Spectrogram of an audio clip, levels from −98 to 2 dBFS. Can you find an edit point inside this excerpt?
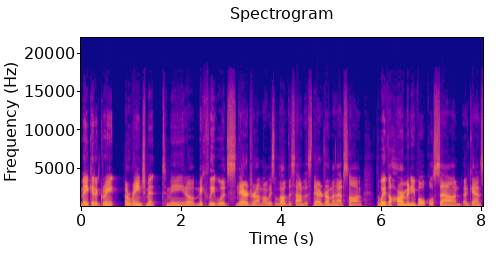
no; 0 cuts

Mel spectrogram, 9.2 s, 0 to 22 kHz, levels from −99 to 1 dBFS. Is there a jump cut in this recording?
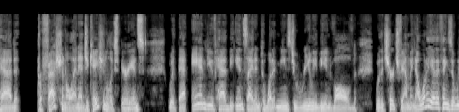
no; 0 cuts

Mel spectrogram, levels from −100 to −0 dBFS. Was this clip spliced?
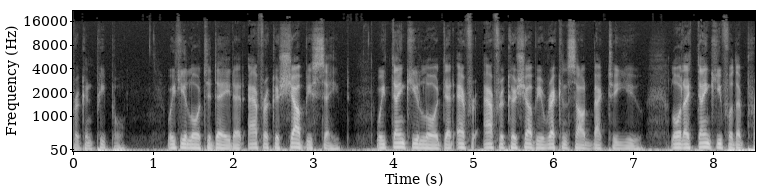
yes; 1 cut; at 1.3 s

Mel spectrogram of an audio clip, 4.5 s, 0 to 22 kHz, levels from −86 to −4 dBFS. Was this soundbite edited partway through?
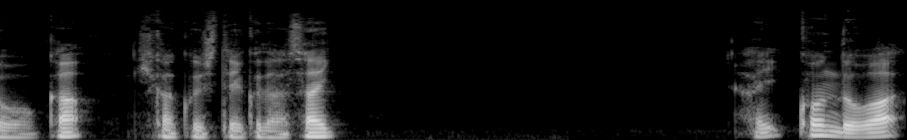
no; 0 cuts

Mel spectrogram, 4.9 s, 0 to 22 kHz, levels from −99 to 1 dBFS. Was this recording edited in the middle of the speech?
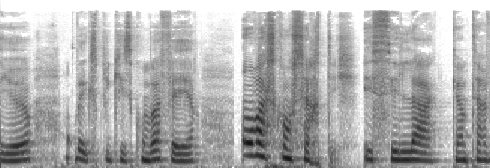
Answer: no; 0 cuts

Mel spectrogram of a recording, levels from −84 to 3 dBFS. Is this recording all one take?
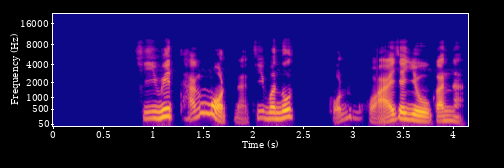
yes; 0 cuts

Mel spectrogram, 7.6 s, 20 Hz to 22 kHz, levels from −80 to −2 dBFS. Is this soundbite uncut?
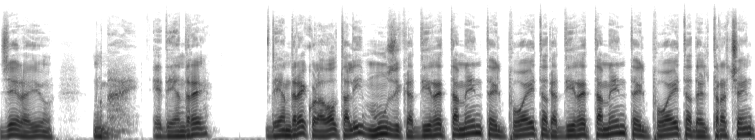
no; 4 cuts; at 1.0 s, 1.4 s, 2.4 s, 5.5 s

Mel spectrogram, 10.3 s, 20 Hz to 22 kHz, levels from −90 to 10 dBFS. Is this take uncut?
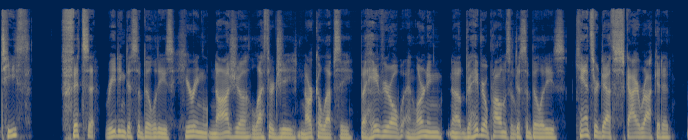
no; 5 cuts; at 1.4 s, 3.1 s, 5.4 s, 7.7 s, 8.5 s

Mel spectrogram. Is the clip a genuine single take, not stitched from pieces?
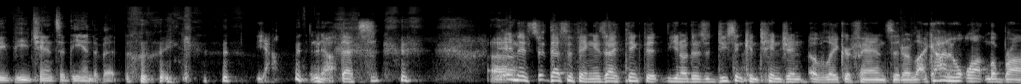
yes; 0 cuts

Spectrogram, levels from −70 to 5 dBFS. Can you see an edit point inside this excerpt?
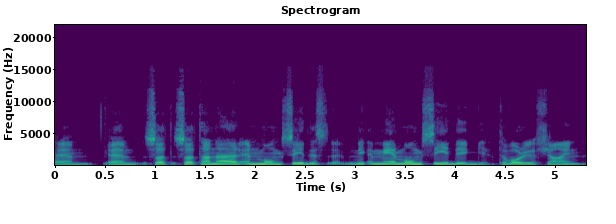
yes; 3 cuts; at 1.1 s, 1.8 s, 3.1 s

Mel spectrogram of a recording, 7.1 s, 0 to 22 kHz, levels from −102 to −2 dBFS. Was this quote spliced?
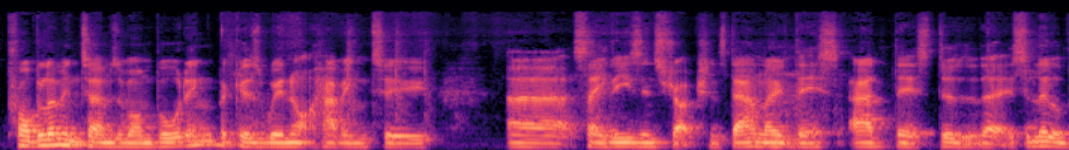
yes; 1 cut; at 4.1 s

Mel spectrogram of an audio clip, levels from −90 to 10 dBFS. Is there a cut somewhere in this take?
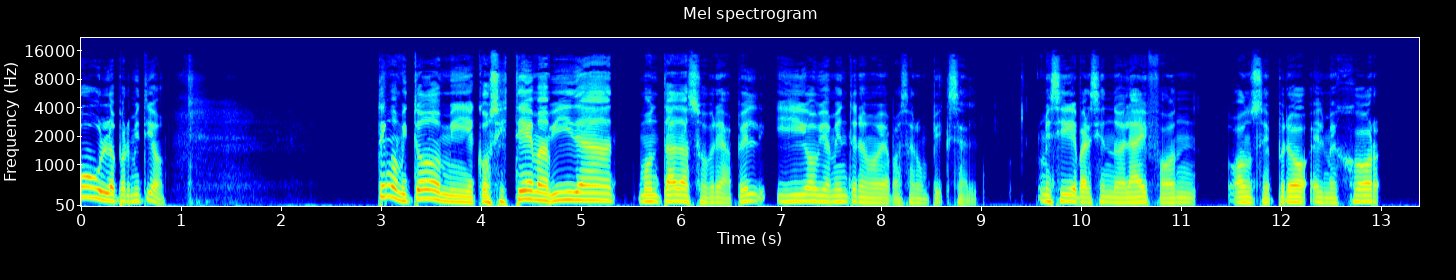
yes; 1 cut; at 4.7 s

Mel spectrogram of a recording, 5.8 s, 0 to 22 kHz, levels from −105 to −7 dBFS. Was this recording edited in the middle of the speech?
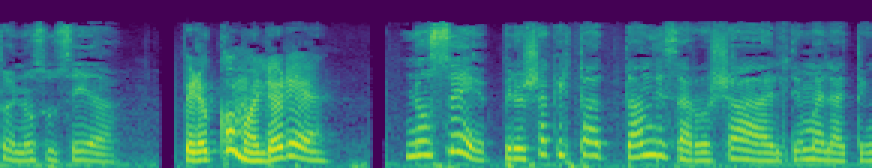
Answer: no; 0 cuts

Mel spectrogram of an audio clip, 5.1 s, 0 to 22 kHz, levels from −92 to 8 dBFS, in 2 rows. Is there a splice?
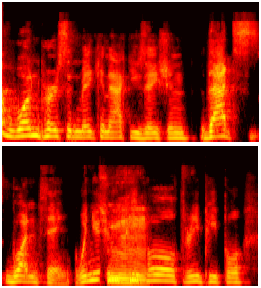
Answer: yes; 2 cuts; at 1.9 s, 3.5 s

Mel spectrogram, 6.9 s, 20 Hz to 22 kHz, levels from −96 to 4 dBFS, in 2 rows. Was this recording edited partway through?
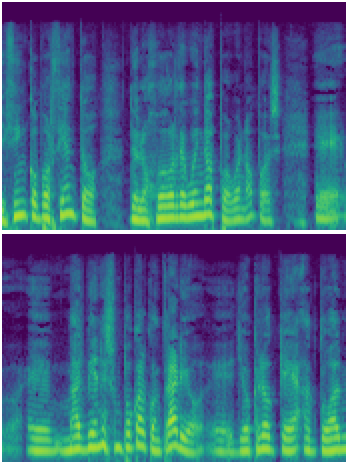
no; 0 cuts

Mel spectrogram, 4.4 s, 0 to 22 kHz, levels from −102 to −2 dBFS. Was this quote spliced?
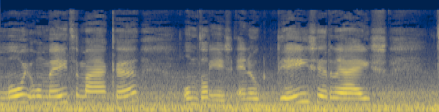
yes; 1 cut; at 2.1 s

